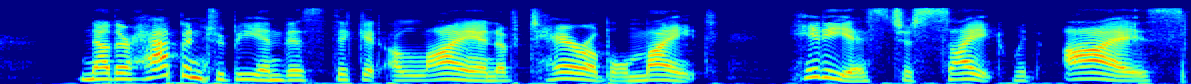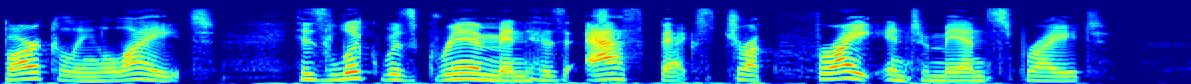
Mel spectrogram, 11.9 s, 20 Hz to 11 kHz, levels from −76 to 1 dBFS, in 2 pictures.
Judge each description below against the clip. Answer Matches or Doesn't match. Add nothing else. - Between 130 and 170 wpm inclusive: Matches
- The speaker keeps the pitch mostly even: Doesn't match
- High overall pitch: Matches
